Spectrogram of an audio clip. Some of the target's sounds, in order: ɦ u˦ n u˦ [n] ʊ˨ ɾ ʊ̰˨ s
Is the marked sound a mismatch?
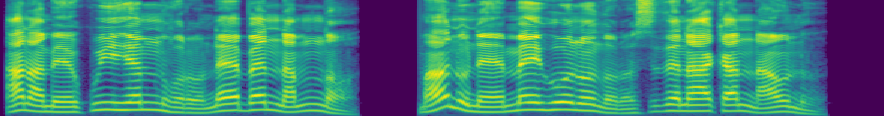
no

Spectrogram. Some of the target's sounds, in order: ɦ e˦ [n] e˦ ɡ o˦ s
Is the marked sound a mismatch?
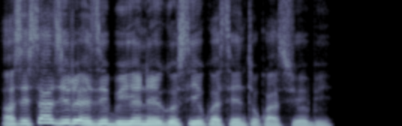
no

